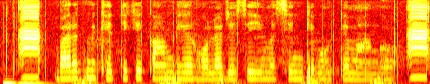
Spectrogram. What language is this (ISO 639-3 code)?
bho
